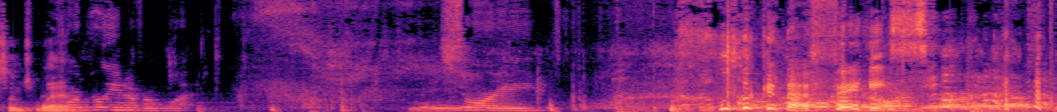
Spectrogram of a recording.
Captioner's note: laughter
